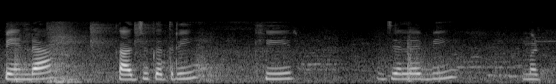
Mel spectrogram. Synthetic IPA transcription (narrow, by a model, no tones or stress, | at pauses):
pẽːɳɖakaːd͡ʑukət̪ɾi | kʰiːɾ | d͡ʑeleːbi | mɐ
